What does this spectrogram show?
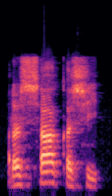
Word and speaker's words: रस्साकशी: रस्सा कशी, यहाँ पर पेरे वाला स भी है जिसका उच्चारण स रहेगा। जो अंतिम जो श है उसका उच्चारण थोड़ा सा अलग है, उसको बोलते हैं श। तो ये शब्द बन जाएगा रस्सा कशी।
